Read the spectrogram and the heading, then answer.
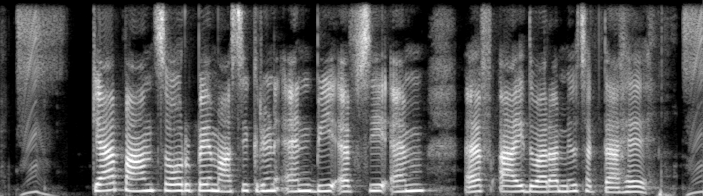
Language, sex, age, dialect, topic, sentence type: Hindi, female, 25-30, Garhwali, banking, question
